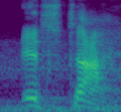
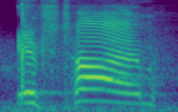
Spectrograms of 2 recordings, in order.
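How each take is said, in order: First: Soft echo. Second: Declaring. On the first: God repeating the promise, soft and hushed. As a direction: drop it to a soft hush. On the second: God declaring the long-awaited miracle, ringing and loud. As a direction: proclaim it high and loud. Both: Acted.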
